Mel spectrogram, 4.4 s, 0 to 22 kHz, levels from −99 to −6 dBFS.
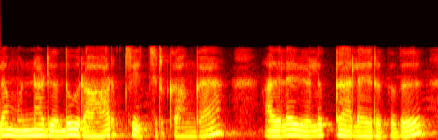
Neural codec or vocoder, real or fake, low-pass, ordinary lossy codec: none; real; 5.4 kHz; none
